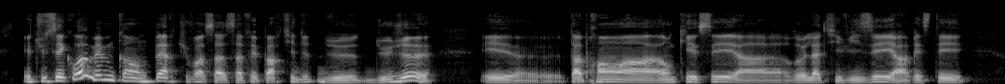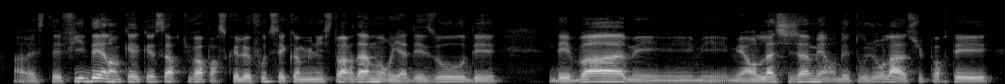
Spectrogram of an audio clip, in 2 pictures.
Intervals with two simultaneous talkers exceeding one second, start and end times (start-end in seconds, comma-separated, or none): none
